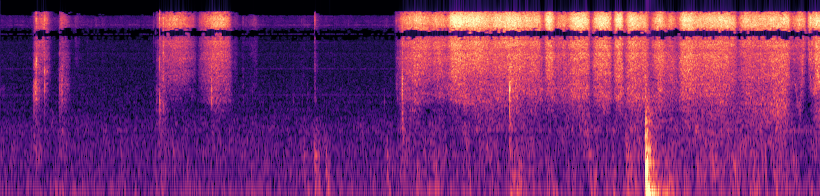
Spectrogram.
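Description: Hands rubbing a sheet of patterned scrapbook paper onto cardstock to smooth it down: a few short paper rustles at first, then steady, loud rubbing from about halfway through.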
